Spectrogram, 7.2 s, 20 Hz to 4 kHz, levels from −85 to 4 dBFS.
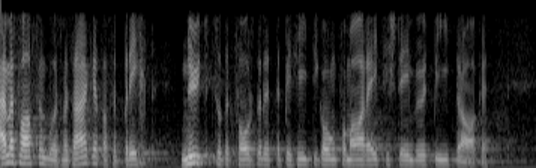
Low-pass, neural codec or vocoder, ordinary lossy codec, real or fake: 3.6 kHz; none; none; real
